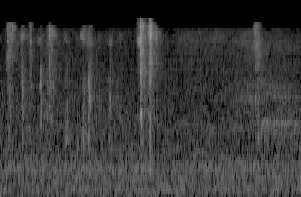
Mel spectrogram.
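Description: Faint, irregular clicks of typing on a computer keyboard over a low steady hiss, one click a little louder about a second in.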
